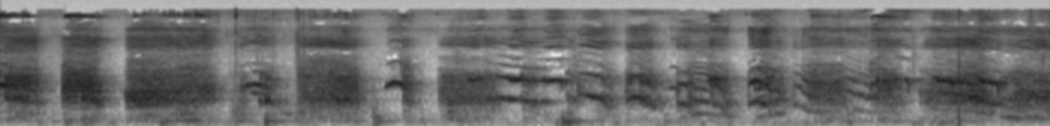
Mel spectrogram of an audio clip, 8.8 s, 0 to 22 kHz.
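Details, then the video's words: A litter of bluetick coonhound puppies, three weeks old, making early bawls: breathy, noisy whimpers alternate with brief sliding whines and little yips, the cries coming in pulses about once a second. "3 week old bluetick coonhound puppies starting to bawl"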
